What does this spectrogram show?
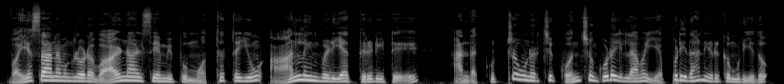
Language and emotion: Tamil, disgusted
